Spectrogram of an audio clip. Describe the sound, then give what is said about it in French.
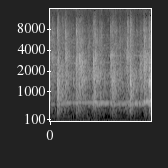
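Congregation clapping during a church worship service: soft group claps falling into a steady rhythmic beat, quiet overall, with a thin sustained tone underneath. “Est-ce qu'on peut acclamer le Seigneur un moment?”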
